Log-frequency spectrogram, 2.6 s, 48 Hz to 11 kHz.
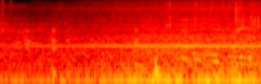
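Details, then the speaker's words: Nissan Titan XD Cummins 5.0 diesel just after a fuel filter change: faint, steady electric hum with some bubbling as the lift pump primes for about 30 seconds, normal fuel pressure priming. "You can hear bubbles. The fuel filter is changing. These prime for about 30 seconds."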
